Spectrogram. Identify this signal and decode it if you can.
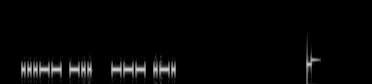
Morse code, heard as a keyed tone, about 40 wpm, 700 Hz. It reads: 3D OR
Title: Field Day Exchanges Encore - 40wpm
